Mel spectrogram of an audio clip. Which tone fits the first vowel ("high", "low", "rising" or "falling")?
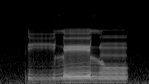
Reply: low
